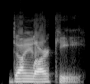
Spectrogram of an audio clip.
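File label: "dyarchy", American English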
